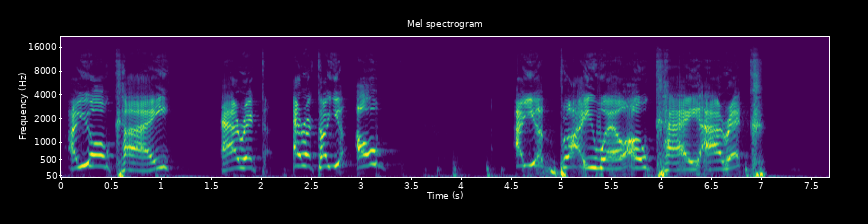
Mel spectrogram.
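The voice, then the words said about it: Imitated British woman's accent. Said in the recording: “My neighbor, who's from the UK, she's got this really sweet accent ... I can't do a British accent”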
